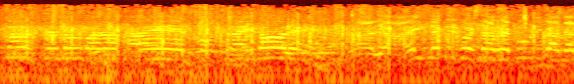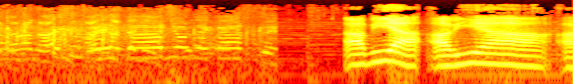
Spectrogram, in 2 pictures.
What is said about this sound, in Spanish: Había de todo, había aplausos, pero había quien decía, ahí está la cárcel, ahí, ¿no?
